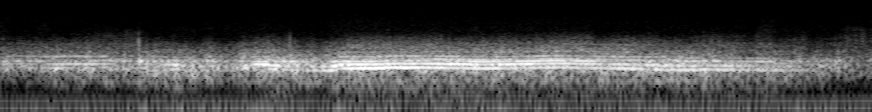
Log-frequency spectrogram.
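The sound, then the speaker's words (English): A passenger train rolls steadily along the tracks with a continuous rumble, while a sustained horn-like tone swells in partway through and holds to the end. No one speaks. “Then after breakfast, when the train stops at Jacksonville, we'll jump off and buy you a few things.”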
